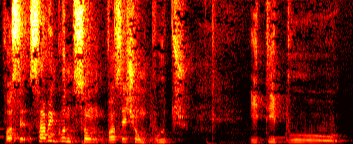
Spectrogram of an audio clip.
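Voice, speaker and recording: A man's voice: sits high, expressive, normal speed, faint music behind. A 21-year-old man with a Lisbon-area European Portuguese accent, telling a comic anecdote in slangy, profanity-heavy speech. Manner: slangy, swears a lot, acts out quotes. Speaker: comedian telling a story.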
